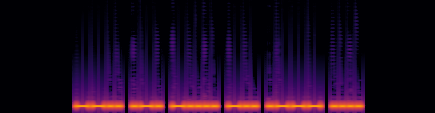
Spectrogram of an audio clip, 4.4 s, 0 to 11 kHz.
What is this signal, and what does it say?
Morse code, heard as a keyed tone, about 30 wpm, 700 Hz. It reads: ZR6DJH
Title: DXCC-100 Call Signs - 6 Characters - Repeated 2x - 30wpm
